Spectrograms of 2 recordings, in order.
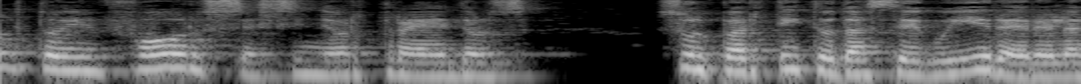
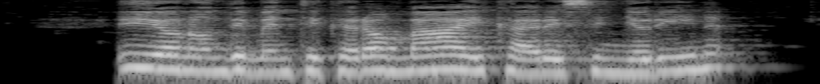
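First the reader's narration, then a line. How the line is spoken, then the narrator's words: Relieved exclamation. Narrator (Italian): esclamai sollevato da un peso immenso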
